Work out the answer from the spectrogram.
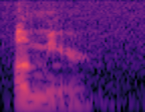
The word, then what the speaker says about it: Ameer: Is it Ameer or Ameer? Ameer. Ameer? Yeah.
